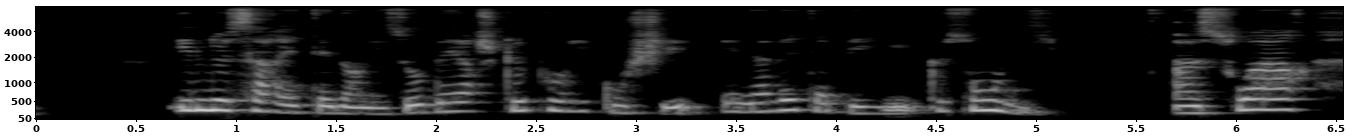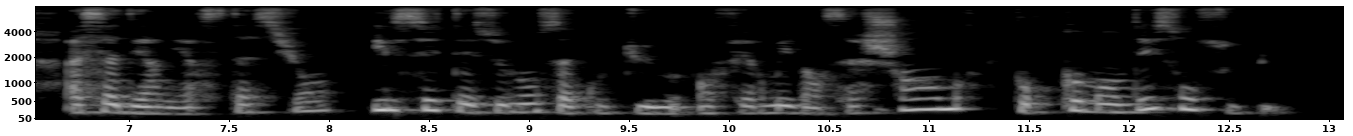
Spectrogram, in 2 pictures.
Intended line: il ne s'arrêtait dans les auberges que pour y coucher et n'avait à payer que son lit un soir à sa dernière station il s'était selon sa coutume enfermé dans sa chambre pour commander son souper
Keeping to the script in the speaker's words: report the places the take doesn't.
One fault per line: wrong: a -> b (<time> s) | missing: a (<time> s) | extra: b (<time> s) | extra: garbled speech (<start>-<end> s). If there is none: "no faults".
no faults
